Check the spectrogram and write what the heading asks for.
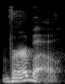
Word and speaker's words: Vrbo: Like, I think the company is pronounced Vrbo. And we were all like, what? Vrbo. Yeah. Like, it was like the commercial was just to tell us, like, no, this is a word.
